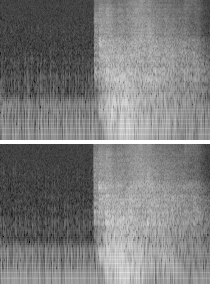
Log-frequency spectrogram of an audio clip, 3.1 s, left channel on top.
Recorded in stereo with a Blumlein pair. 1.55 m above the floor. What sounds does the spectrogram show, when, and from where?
1.4 s a splash: 40° right, 1.7 m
